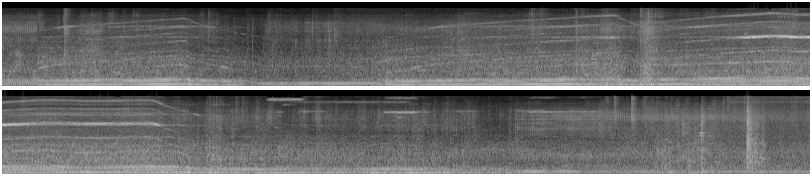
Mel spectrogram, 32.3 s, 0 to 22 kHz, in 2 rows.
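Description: Alexander Dennis Enviro200 single-deck bus's diesel engine accelerating with turbo screams, heard from inside the cabin: a high whine that rises in pitch as the bus pulls. The first pull is short, from about a second in until about four seconds. The second is longer, from about eight seconds to twenty, and the engine's note steps as the gearbox changes up.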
